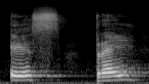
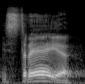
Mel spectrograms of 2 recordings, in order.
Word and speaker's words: estreia: Exemplos: estreia, ideia, androide. Reparem aí que a sílaba mais forte nessas palavras é justamente a penúltima. Portanto, estreia, portanto, androide, são palavras paroxítonas.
